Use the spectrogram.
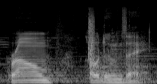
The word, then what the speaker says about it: Rome Odunze: It's fun to see the different ways that people pronounce it, but for the record, Rome Odunze.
